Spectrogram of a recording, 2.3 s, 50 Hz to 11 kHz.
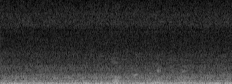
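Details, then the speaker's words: Water cooler compressor running after fixing faulty relay and repairing broken wire, drawing about 1.8 A dropping lower: steady, even low hum without clicking or stalling; compressor runs properly and cooler is cooling. "अभी आप देख सकते य 1.4.5 air compressor चल रहा है ठीक है"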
